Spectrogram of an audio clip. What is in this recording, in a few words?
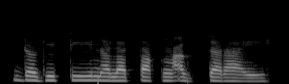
Ilocano; notable people running; dagiti nalatak nga agtaray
